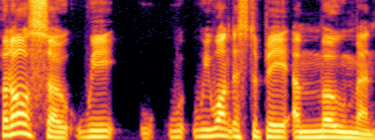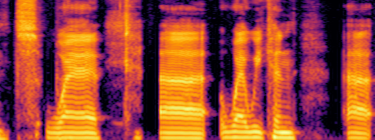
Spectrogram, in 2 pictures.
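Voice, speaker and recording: A man with a Welsh accent hosting a casual podcast chat in a hesitant, halting way. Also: medium pitch, fairly even intonation, clean tone, no room sound, clean studio sound. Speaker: podcast host.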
